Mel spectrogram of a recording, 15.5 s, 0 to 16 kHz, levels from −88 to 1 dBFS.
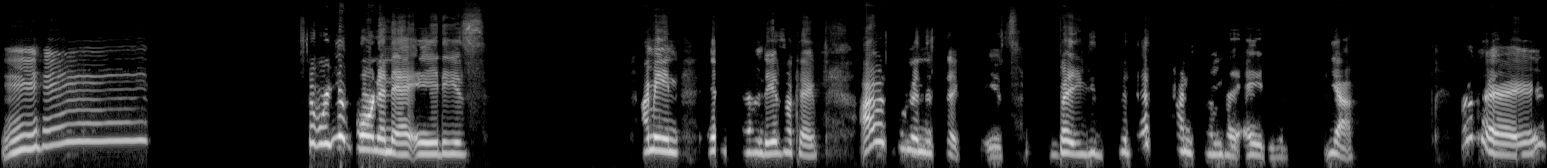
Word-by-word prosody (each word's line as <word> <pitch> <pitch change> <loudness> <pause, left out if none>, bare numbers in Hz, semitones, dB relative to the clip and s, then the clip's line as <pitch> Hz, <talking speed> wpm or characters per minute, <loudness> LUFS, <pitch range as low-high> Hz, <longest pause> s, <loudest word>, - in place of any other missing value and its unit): Mhm. 460 - -3 1.6
So 425 - +3
were 415 - +4
you 290 -9 +7
born 295 -2 +8
in 260 -1 +5
the 240 - +4
‘80s? 220 +1 0 1.6
I 255 - +4
mean, 270 -3 +5 0.4
in 275 - +6
the 260 - -18 0.2
‘70s. 230 -1 0
Okay. 200 -6 -3 0.4
I - - +6
was 455 -1 +1
born 305 -3 -3
in 260 -1 +3
the 235 - -3
‘60s, 175 0 -8 0.5
but 225 +2 +2
you 215 -1 -7 0.2
but 250 -3 -6
that's 390 - -3 0.2
kinda 260 -3 -2
from 210 -1 -8
the 195 -3 -4
‘80s. 165 -5 -6 0.4
Yeah. 230 -1 -1 1.3
Okay. 215 -2 +3
245 Hz, 115 wpm, -21 LUFS, 215-310 Hz, 1.6 s, born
